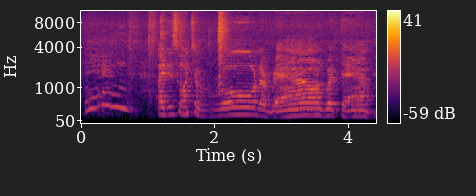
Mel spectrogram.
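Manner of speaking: melodramatic wail. Pretend. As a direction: draw it out, overcome with longing. Tearful climax of beer devotion.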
